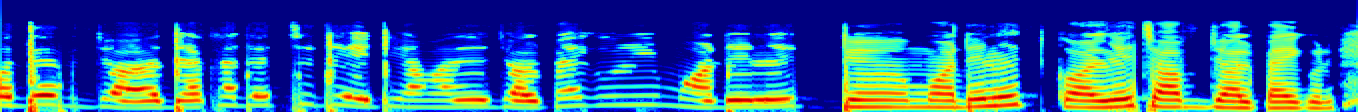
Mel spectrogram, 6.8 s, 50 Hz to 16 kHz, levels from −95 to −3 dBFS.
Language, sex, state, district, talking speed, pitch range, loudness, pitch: Bengali, female, West Bengal, Jalpaiguri, 115 wpm, 220-280 Hz, -17 LUFS, 230 Hz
